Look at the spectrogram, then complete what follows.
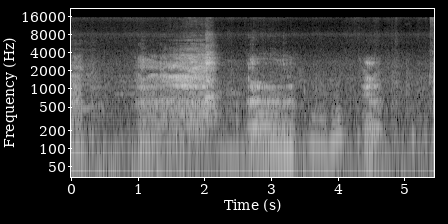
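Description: Pigs at a farrowing: newborn piglets squealing and the sow grunting, in several short bursts, the loudest about one to two seconds in.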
